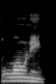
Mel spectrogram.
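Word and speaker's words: Meloni: Uh, how do you say your name? Malani. Maloney. It's like Maloney. Maloney. Yeah, there we go.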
